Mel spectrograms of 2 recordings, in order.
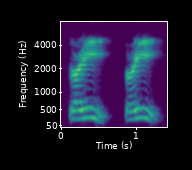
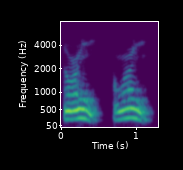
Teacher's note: आपने पीछे की तरफ जुबान को प्रेस किया तो हमारी रगड़ खाती हुई साउंड निकलेगी। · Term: आइन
